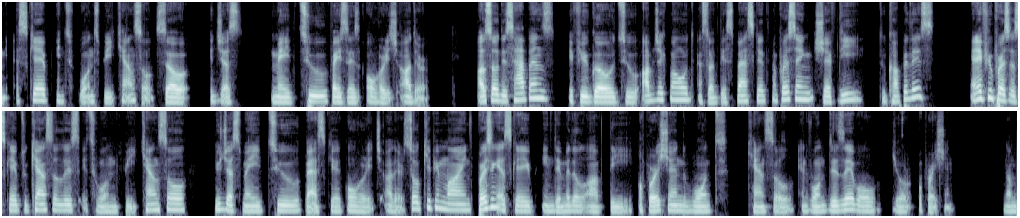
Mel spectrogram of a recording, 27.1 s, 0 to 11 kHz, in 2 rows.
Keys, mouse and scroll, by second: 2.0 click, 2.5 g, 5.8 ctrl+z, 6.2 ctrl+z, 6.5 ctrl+z, 6.9-7.2 scroll down 5, 7.4 Tab, 8.3-9.0 scroll down 3, 9.0-10.8 shift+middle drag, 11.4 shift+d, 15.8 click, 17.5 g, 19.8 Delete.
